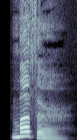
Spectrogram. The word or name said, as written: mother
